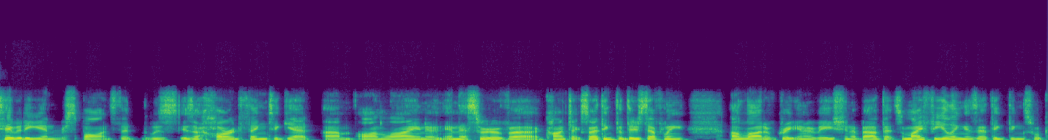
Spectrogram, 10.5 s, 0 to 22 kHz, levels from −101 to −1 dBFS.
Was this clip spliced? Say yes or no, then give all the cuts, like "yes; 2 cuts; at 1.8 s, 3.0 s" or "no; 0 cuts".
no; 0 cuts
